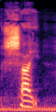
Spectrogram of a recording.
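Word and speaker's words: شيء: ser resolvido em árabe a palavra coisa é pronunciada como shai daí surge o nosso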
